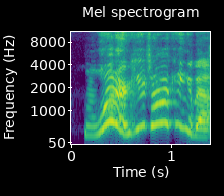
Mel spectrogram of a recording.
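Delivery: high baffled question. Retold or imitated. Friend confused next morning.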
